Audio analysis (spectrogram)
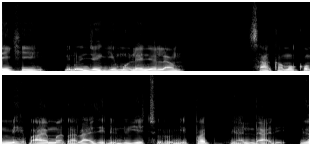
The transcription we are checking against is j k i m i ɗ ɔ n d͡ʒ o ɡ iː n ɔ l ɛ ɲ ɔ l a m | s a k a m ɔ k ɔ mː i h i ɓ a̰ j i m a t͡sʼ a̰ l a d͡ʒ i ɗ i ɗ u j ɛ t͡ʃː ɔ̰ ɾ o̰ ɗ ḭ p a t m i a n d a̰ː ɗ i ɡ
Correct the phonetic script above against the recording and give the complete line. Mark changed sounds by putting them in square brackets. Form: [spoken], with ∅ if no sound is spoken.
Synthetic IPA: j k i m i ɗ ɔ n d͡ʒ o ɡ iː [m] ɔ l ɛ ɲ ɔ l a m | s a k a m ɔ k ɔ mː i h [ɛ] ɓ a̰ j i m a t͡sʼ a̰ l a d͡ʒ i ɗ i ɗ u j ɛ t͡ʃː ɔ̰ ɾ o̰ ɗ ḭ p a t m i a n d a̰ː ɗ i ɡ

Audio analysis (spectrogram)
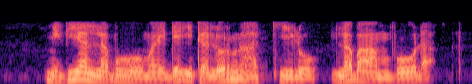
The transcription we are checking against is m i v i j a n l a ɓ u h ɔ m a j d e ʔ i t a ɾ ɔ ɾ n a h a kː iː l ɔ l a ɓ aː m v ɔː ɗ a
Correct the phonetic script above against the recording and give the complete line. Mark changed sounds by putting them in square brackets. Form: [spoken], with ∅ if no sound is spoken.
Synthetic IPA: m i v i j a n l a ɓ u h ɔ m a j d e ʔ i t a [l] ɔ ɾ n a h a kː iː l ɔ l a ɓ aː m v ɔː ɗ a

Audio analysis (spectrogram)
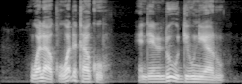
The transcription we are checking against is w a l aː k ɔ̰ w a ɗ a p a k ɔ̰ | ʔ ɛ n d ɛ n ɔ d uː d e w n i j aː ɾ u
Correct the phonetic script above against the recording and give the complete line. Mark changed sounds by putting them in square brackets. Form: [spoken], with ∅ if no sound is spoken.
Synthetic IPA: w a l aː k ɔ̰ w a ɗ a [t] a k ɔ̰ | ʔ ɛ n d ɛ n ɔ d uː d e w n i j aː ɾ u

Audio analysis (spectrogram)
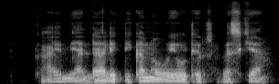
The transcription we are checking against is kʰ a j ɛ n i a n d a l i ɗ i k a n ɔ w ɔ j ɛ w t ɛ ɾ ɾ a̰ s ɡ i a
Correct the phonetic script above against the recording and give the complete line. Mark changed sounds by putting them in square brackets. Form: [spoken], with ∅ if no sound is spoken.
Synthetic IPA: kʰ a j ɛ [m] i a n d a l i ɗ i k a n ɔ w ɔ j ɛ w t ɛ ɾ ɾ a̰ s [k] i a

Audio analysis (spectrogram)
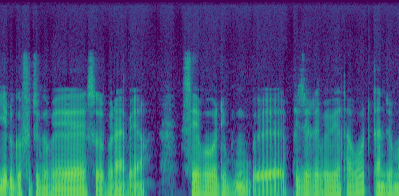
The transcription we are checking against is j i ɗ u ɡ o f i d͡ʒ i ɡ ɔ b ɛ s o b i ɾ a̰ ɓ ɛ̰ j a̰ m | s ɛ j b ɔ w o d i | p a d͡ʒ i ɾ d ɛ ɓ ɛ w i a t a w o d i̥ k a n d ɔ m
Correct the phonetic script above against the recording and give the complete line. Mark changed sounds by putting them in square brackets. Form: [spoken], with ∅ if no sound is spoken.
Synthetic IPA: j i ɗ u ɡ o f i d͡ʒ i ɡ ɔ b ɛ s o b i ɾ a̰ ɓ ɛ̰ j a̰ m | s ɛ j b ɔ w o d i | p [i] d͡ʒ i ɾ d ɛ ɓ ɛ w i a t a w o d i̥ k a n [d͡ʒ] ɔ m

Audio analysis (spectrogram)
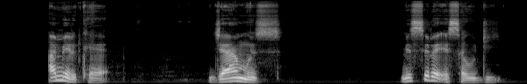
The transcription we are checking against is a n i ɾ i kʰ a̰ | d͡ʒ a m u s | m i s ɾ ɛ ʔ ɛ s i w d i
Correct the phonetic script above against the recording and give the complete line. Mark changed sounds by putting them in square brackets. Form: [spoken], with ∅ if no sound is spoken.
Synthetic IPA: a [m] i ɾ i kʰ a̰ | d͡ʒ a m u s | m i s ɾ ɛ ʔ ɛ s [a] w d i

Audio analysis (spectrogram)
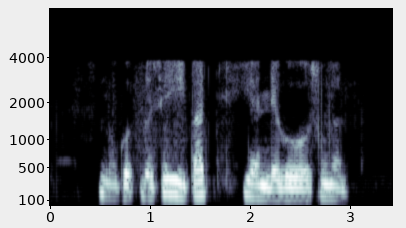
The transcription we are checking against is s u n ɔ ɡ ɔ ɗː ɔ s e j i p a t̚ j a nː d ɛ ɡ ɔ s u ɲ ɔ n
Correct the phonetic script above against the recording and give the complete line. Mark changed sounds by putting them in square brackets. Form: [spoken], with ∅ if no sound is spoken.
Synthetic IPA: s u n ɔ ɡ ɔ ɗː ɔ s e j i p a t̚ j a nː d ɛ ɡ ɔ s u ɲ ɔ n

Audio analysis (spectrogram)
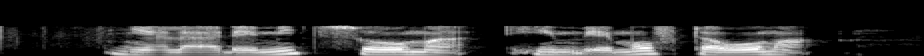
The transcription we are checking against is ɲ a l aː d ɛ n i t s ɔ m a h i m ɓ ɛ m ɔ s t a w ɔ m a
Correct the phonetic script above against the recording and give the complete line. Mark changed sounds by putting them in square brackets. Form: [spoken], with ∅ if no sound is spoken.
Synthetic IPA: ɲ a l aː d ɛ [m] i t s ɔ m a h i m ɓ ɛ m ɔ [f] t a w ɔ m a

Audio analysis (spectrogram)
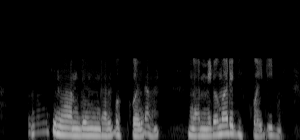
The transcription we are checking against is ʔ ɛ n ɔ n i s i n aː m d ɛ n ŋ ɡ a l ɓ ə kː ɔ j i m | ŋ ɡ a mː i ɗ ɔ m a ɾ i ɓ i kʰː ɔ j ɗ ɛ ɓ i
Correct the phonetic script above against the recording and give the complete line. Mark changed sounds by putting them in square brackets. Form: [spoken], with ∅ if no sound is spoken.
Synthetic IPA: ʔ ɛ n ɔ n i [t] i n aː m d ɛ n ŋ ɡ a l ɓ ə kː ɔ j [a] m | ŋ ɡ a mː i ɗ ɔ m a ɾ i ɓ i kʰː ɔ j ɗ [i] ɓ i

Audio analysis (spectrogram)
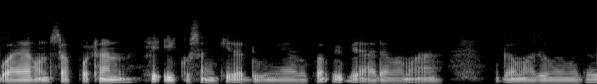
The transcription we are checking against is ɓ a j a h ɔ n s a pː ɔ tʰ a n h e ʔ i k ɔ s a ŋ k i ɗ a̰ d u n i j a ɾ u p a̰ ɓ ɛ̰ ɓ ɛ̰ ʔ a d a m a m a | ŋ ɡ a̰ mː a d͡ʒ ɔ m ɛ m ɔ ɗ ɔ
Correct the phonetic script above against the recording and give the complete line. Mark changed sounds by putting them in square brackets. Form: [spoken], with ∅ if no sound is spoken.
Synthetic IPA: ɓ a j a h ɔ n s a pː ɔ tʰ a n h e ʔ i k ɔ s a ŋ k i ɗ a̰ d u n i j a ɾ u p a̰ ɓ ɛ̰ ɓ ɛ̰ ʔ a d a m a m a | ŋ ɡ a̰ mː a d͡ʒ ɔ m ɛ m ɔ [d] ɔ

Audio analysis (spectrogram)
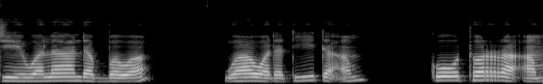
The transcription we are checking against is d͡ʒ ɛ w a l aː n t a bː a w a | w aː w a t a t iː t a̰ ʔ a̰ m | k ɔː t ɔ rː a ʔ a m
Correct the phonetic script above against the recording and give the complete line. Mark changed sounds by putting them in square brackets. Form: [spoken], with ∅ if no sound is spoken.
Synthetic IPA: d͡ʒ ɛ w a l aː n [d] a bː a w a | w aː w a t a t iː t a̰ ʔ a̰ m | k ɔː t ɔ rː a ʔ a m

